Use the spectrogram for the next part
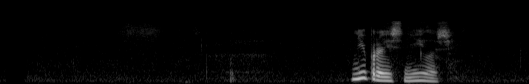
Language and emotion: Russian, sad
